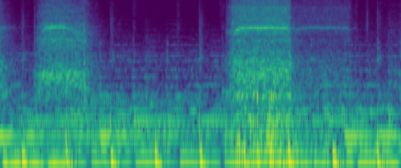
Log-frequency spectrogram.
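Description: A power drill drives screws for a TV wall mount bracket in repeated whirring bursts, each spinning up and winding down, close and fairly loud.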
